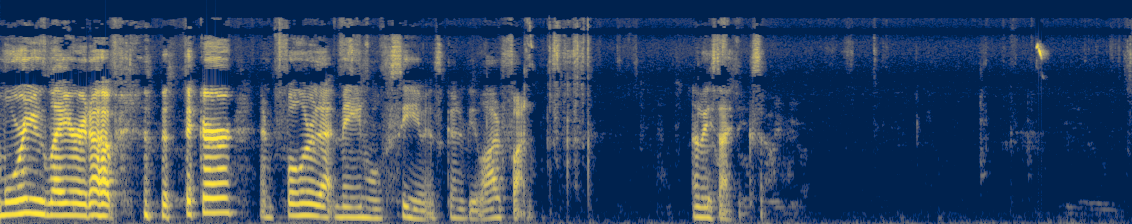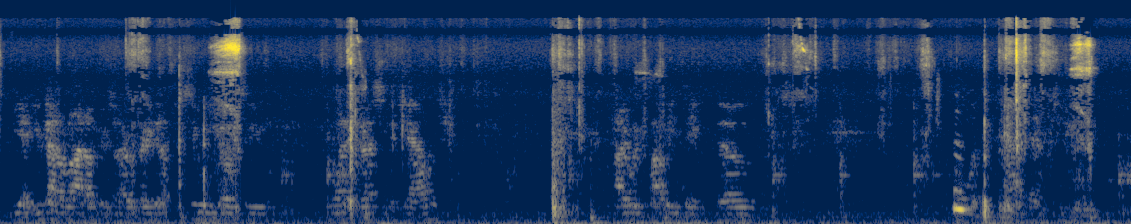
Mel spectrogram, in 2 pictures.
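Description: Paper rustles softly as small pieces are pressed down.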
